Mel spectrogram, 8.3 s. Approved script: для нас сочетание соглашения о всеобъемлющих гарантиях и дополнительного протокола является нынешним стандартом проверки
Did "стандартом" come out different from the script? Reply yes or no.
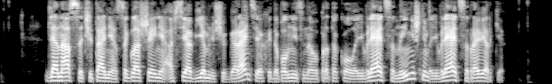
yes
